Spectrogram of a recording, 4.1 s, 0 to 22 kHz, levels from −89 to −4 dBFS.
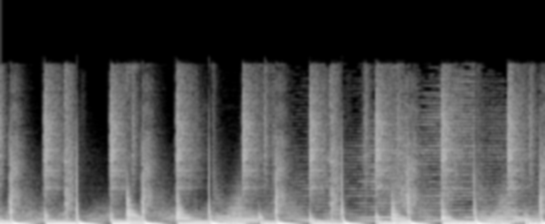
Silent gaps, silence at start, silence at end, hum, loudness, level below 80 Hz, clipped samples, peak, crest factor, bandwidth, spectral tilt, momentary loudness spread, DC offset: none; 0 s; 0 s; none; -13 LUFS; -14 dBFS; under 0.1%; 0 dBFS; 10 dB; 16.5 kHz; -5 dB/octave; 2 LU; under 0.1%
